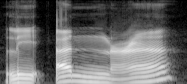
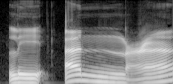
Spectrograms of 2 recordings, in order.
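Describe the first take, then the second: The two takes are said the same way.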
